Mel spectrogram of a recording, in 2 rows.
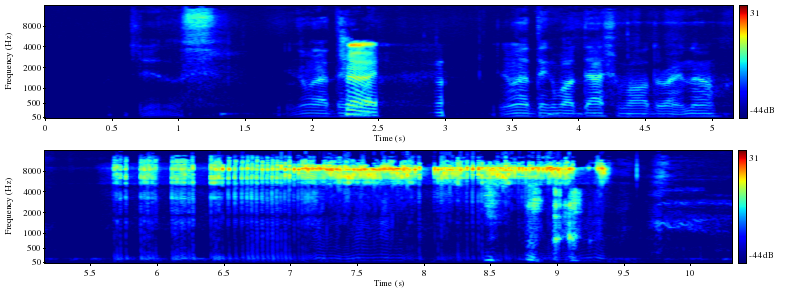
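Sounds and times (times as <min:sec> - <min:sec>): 
speech: 0:00.8 - 0:05.2
person blowing a raspberry with lips imitating a fart: 0:05.6 - 0:09.7.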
